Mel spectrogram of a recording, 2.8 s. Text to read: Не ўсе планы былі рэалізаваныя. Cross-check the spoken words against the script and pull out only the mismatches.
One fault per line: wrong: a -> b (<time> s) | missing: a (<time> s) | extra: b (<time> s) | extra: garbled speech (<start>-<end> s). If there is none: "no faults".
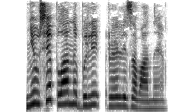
no faults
